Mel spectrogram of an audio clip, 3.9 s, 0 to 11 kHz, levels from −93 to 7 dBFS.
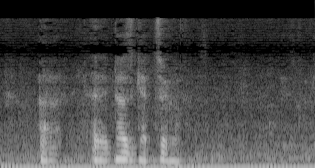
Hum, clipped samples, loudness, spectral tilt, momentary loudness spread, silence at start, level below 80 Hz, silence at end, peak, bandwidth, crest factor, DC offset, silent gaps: none; under 0.1%; -25 LUFS; -7 dB/octave; 19 LU; 0 s; -40 dBFS; 0 s; -6 dBFS; 8.2 kHz; 20 dB; 2%; none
